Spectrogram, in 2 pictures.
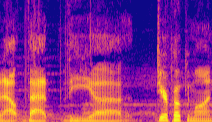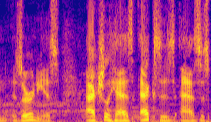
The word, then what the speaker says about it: Xerneas: X, the one that represents Pokemon X, is Xerneas, and the flying one that represents the Y version is Yveltal. I think I'm pronouncing that right, Yveltal.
